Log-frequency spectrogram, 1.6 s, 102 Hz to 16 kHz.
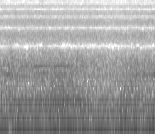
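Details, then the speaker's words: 1985 Envirofan Gold Line industrial ceiling fan model 160F-7 on a solid-state speed control, low-medium speed: steady low electrical hum under quiet running, judged grocery-store acceptable. Motor hum from the solid-state speed control. "How bad is the noise? It's a little hum. It's not too bad."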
